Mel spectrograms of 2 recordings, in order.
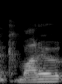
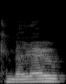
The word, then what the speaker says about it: Komodo: I think this is supposed to look like his He did bring a Komado, how do you say that? Komodo Komodo.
